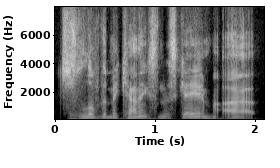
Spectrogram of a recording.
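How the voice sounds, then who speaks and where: Bright, low-voiced enthusiastic man. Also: fairly quick, no room sound. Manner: enthusiastic, chatty. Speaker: podcast panellist. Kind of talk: casual review discussion.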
